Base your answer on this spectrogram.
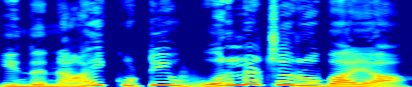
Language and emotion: Tamil, surprised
